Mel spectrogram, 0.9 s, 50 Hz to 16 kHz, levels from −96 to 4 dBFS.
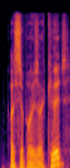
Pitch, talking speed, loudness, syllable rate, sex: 100 Hz, 255 wpm, -18 LUFS, 9.0 syllables/s, male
